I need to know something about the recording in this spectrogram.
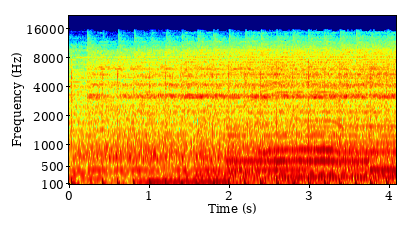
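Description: Church praise-band music: sustained keyboard chords over a fast, even drum beat, with the chord changing about two seconds in.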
